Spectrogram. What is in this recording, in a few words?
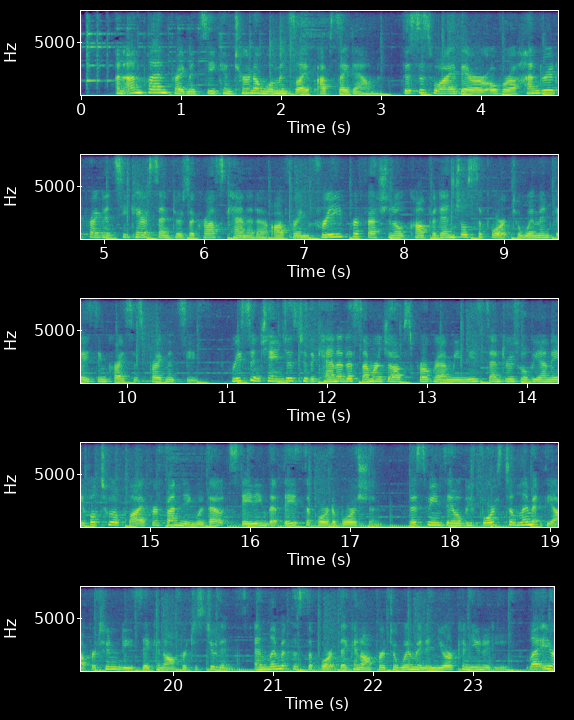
Spot complete with tag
